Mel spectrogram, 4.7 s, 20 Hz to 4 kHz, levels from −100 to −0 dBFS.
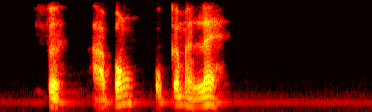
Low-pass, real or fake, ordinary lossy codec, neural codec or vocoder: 3.6 kHz; fake; Opus, 24 kbps; codec, 16 kHz, 16 kbps, FreqCodec, larger model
